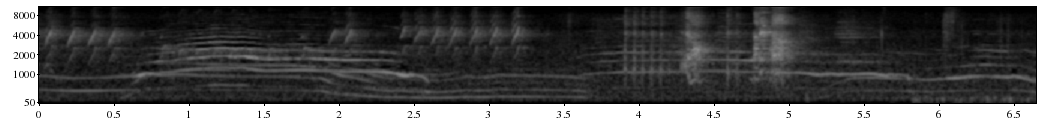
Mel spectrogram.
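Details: Two domestic cats, an orange one and a black neighbour, fighting over territory in daytime: long, wailing yowls gliding up and down in pitch, overlapping between both animals, then a sudden burst of harsh hissing spits before the moaning resumes.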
